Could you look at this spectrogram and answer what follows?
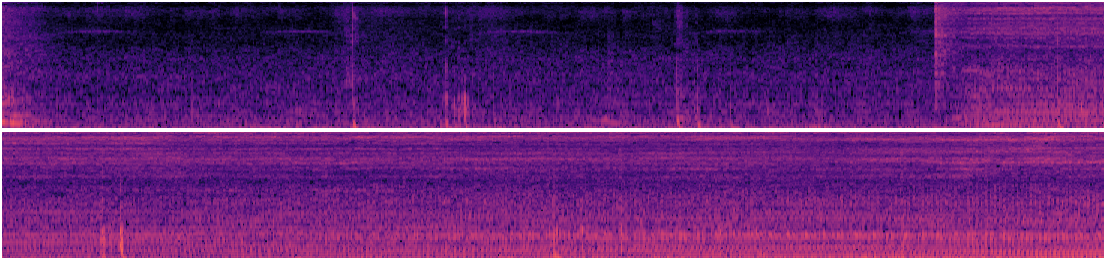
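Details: Mother treating a sneezing baby with a compressor nebulizer: a steady motor hum with a fast buzzing pulse begins partway through, over faint room sounds.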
